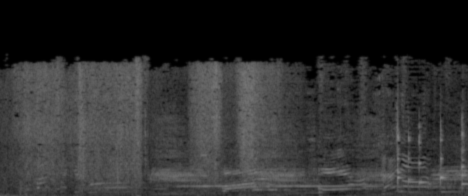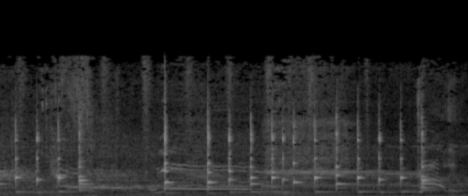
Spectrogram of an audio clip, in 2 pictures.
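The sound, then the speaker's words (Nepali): A phone ringtone sounding late at night in a Nepali drama scene: a melodic electronic tune of bright, repeating beeps in a steady rhythm, fairly quiet, over a soft murmuring background. “यति राति कसले phone गर्छ हजुरलाई?”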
